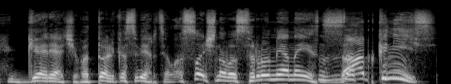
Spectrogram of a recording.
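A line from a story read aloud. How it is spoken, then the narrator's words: Barked in unison. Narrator (Russian): Хором гаркнули Злата и Батур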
